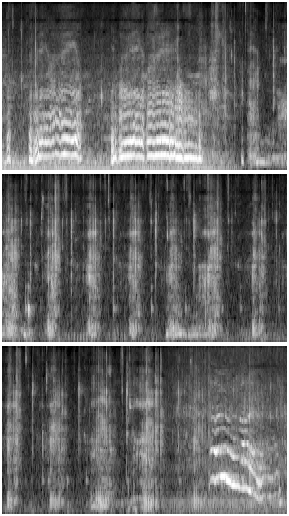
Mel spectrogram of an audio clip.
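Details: Domestic cat making a weird noise: two long, wavering, harmonic moans in the first few seconds, then a run of rapid clicking, chewing-like sounds, ending with a short falling cry.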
